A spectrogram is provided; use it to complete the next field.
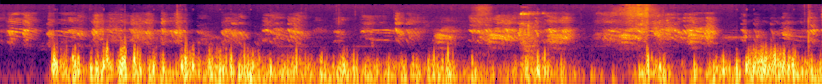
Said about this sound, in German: Da hatte der Tag dann langsam auch schon begonnen und die ersten Vögelchen hatten schon zu zwitschern begonnen.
